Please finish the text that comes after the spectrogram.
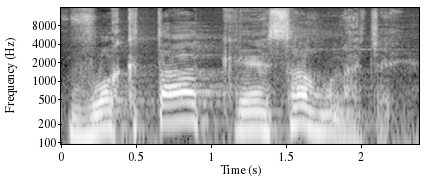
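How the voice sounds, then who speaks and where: A man giving a scripture discourse in a hall, explaining slowly with examples and stressing key words. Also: on the high side, very animated, warm tone, a little hiss or hum. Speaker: scripture teacher.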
